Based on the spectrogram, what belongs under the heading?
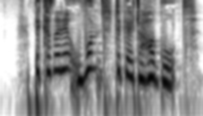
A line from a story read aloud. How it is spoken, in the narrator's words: shouted Scorpius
